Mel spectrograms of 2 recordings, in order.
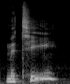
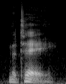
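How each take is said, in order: First: Mate? said as "mat-ee", rising high like a question; testing the name Mate? as "mat-ee"; unsure pronunciation. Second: Mate. said as "mah-tay", falling low and sure; decide on Mate. as "mah-tay"; settled pronunciation. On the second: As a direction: land Mate. as "mah-tay" with a firm drop. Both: Shown as a demonstration. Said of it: "I think it's Mate".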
